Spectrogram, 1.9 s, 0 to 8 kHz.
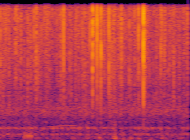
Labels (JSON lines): {"label": "biophony", "recorder": "SoundTrap 300"}
{"label": "anthrophony, mechanical", "recorder": "SoundTrap 300"}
